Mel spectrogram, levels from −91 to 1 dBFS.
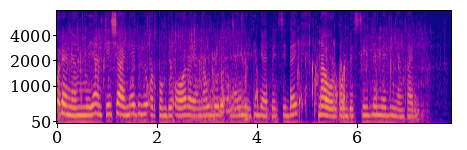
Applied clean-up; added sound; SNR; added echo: neural mask model RNNoise.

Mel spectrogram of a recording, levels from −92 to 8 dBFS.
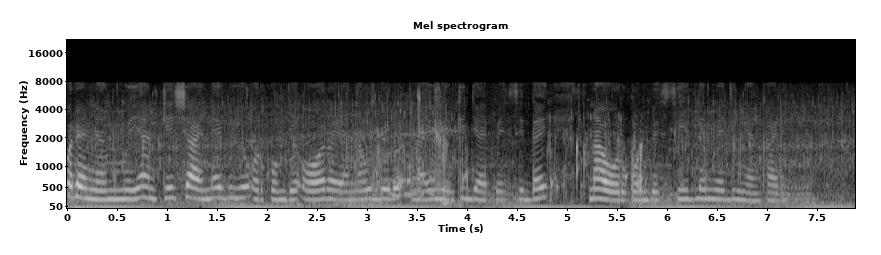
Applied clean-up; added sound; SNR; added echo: none; Engine + Sink (filling or washing); 6 dB; none.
